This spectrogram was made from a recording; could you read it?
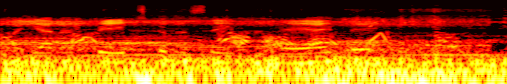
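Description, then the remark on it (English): Several wolves yip and whimper in a chorus of short, rising, whiny cries over a steady noisy background, with faint murmuring voices mixed in. “Is this a wolf?”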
